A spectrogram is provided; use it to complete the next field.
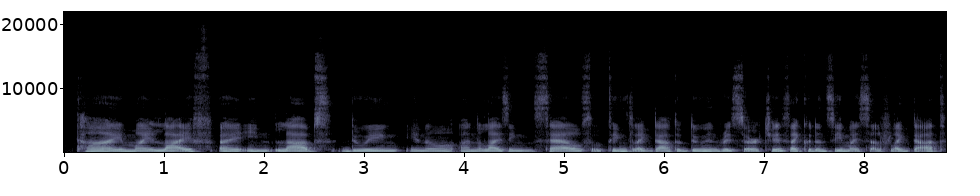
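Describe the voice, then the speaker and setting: A woman with an Italian accent speaks at a very slow pace in a very deep, low pitch and a dark, mellow tone against a quiet background. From Italy, Turin. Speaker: podcast host. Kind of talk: personal storytelling. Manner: hesitant, many fillers.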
